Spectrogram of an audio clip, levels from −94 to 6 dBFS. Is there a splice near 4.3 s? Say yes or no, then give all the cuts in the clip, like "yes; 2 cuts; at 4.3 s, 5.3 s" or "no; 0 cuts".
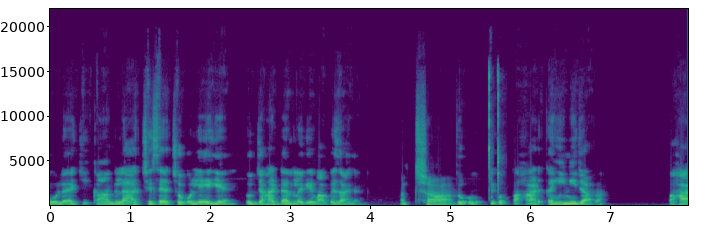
no; 1 cut; at 5.6 s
